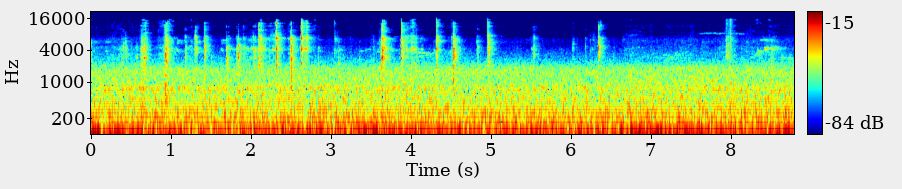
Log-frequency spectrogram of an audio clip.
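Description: Shock-corded poles of a collapsible camp chair clicking and rattling as they are unfolded and slotted into the frame's hub: a quick run of sharp clicks for several seconds, thinning out near the end, over a steady low rumble.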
